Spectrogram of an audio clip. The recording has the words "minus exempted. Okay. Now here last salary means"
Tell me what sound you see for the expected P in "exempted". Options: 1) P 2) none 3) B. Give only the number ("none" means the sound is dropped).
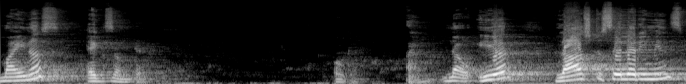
2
